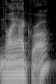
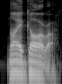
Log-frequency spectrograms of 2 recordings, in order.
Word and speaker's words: Niagara: Some people call it Niagara. It's actually pronounce Niagara.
